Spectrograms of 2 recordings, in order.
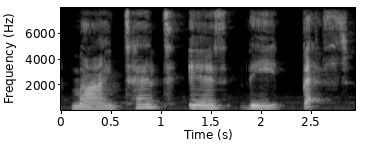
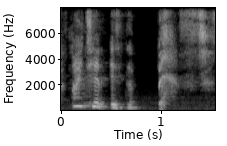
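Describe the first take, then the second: First: Half-speed, every word separate; measured teacher reading; slow read-aloud. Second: Higher, quicker excited reading. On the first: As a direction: model it slowly for repeating. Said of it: "I want you to repeat after me". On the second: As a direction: read it with feeling, like an exclamation. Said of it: "she's really excited in this story". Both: Shown as a demonstration.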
